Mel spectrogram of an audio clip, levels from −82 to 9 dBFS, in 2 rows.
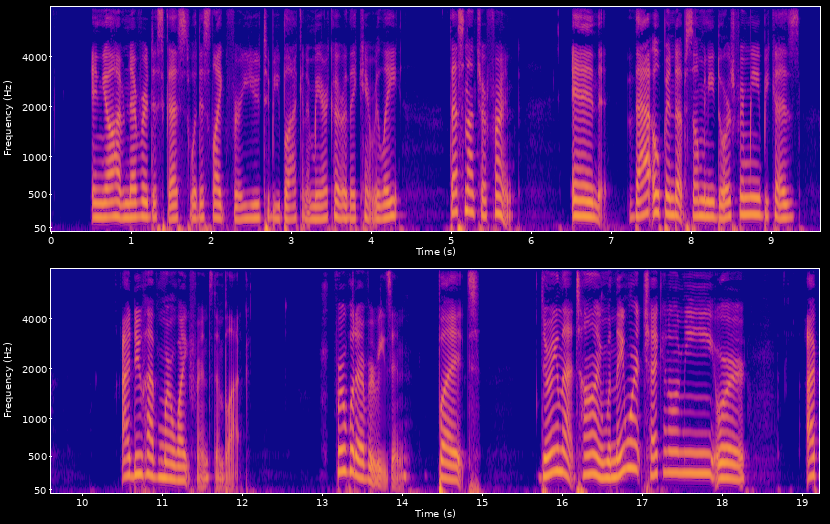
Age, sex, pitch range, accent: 20-39, female, 195-250 Hz, American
